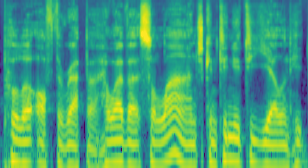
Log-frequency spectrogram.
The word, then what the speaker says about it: Solange: beyonce's sister yeah um rhymes with orange sort of not doesn't saliva mispronounce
